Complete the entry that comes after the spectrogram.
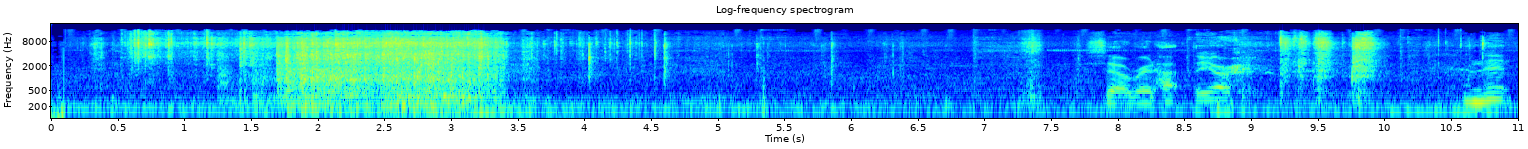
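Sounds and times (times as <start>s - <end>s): charcoal clattering into foil pan: 0.4s - 4.6s.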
